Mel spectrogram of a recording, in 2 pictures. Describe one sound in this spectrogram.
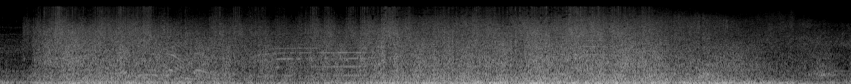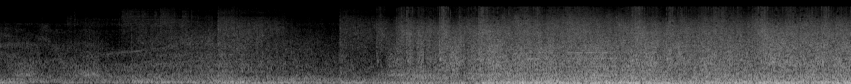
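Laser weapons zap and crackle.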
